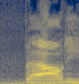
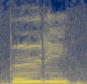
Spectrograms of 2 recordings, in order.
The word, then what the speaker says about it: Bouddi: to go to now I thought it was pronounced bowy National Park John you thought it was booty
